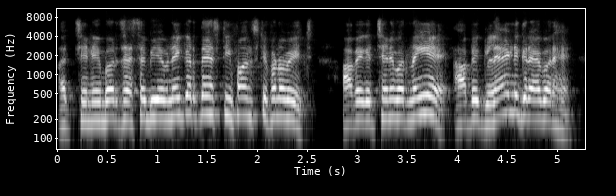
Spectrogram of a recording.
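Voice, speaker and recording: A man's voice: sits high, brisk, lo-fi sound, voice pushed up, natural voice. A man voicing an indignant, quarrelsome young male landowner from a play. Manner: indignant, insisting loudly.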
